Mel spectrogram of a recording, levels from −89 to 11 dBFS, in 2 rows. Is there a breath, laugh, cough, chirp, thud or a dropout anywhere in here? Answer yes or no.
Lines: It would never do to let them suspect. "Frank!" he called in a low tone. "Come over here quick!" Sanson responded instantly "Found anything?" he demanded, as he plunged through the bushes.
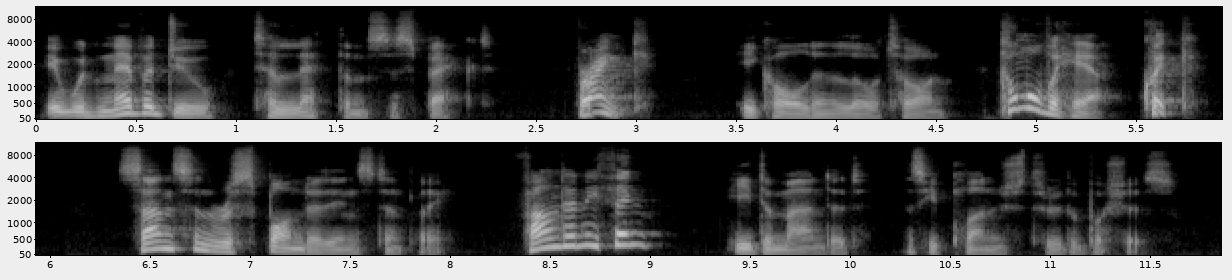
no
